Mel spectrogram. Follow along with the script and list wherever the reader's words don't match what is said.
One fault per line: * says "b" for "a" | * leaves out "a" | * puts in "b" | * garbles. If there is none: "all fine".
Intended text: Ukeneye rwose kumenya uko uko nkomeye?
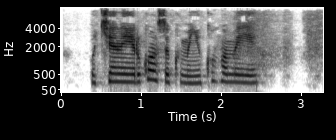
* leaves out "uko"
